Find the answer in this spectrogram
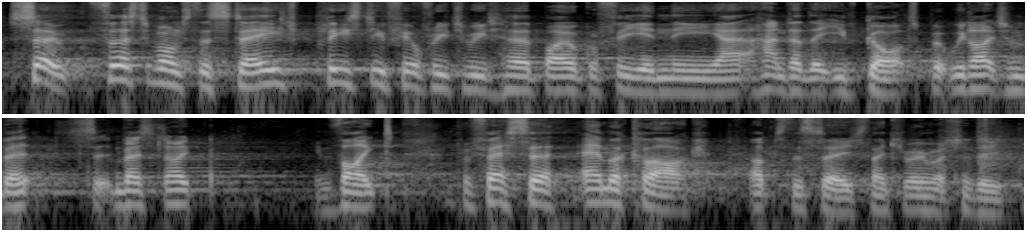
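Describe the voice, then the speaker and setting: A man's voice: mid-range voice, brisk, a little hiss or hum. A man chairing a conference session, introducing the next speaker and stumbling over his words. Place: conference hall. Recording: reverberant hall.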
